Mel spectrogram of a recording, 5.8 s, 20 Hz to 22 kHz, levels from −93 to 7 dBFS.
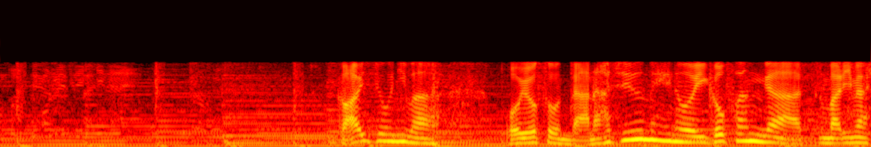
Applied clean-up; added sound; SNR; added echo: none; none; none; none.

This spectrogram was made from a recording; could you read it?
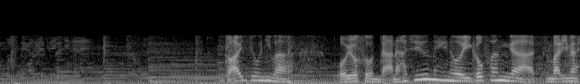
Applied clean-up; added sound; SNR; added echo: none; Livestock, farm animals, working animals + Snare drum; 17 dB; none.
